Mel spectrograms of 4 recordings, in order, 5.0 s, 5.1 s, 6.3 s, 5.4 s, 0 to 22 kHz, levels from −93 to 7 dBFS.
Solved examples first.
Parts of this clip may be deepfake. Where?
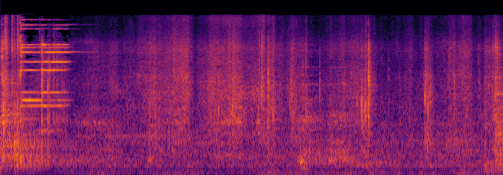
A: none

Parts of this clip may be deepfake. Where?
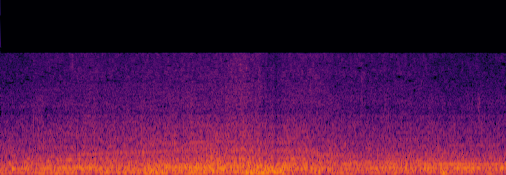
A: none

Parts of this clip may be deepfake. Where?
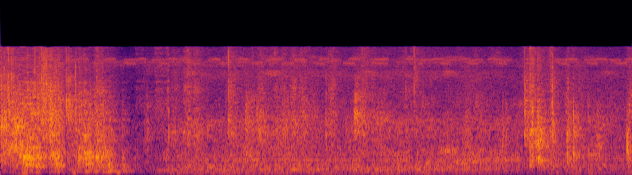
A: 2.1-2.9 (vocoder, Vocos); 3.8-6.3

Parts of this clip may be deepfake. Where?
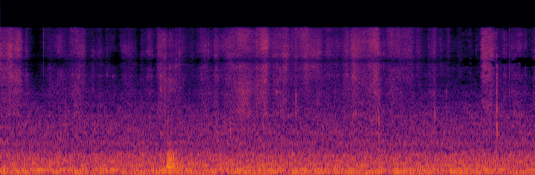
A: 0.0-4.6 (autoencoder, DAC-VAE)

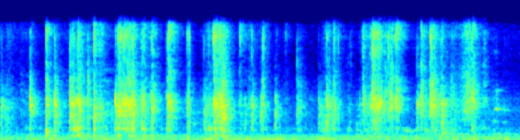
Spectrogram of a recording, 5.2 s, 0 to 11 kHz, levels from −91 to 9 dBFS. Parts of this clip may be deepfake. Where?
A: 3.0-5.2 (vocoder, BigVGAN v2)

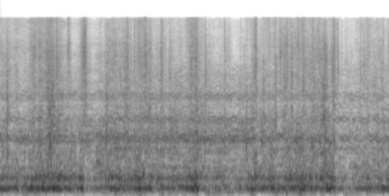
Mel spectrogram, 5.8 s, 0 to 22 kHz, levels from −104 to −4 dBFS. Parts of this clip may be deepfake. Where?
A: 0.9-1.5 (codec, SNAC)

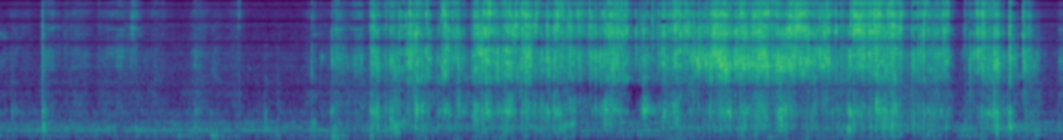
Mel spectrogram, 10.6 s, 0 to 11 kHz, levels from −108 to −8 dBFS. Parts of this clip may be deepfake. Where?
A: 0.0-5.7 (codec, HILCodec); 6.6-10.6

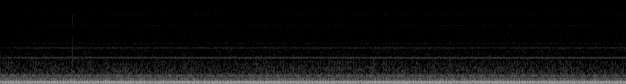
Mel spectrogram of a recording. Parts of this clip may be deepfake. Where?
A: 0.0-6.3 (vocoder, BigVGAN v2)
